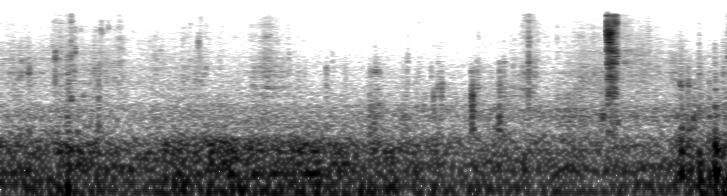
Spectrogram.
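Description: A person eating: chewing and small mouth clicks over a steady low rumble, with one sharp click about four and a half seconds in.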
